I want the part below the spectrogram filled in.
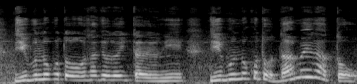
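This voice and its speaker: A man speaks at a moderate pace in a Kansai accent. Noticeable background noise runs under the recording. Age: 50s. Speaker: counselor and podcast host. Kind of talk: solo podcast monologue. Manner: casual, chatty.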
